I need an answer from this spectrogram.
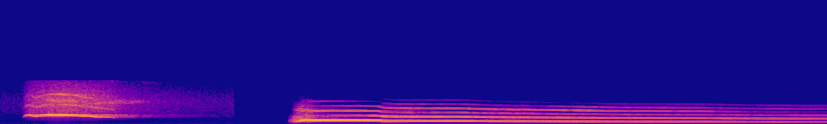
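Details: Siberian forest wolf howl: a short, loud, falling note, a pause, then one long, rich howl that starts sharply and slowly glides downward for over five seconds.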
